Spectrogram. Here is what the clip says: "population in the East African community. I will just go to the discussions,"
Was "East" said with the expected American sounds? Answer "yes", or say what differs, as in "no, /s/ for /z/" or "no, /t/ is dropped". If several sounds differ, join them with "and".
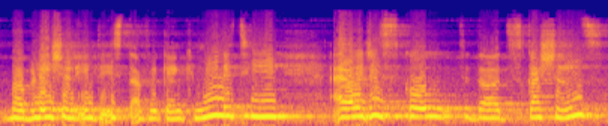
yes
